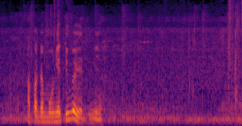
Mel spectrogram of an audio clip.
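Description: A man's footsteps rustle through dry leaves.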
